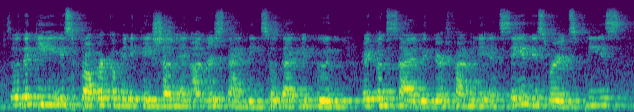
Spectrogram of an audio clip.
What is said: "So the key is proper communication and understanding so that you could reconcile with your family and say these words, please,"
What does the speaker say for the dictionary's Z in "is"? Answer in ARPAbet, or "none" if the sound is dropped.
S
